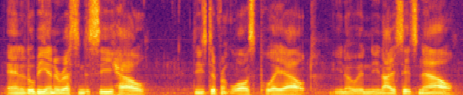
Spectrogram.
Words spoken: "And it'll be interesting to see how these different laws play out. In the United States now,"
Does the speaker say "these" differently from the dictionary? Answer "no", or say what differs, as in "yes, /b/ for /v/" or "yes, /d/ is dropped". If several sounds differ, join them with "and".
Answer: no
